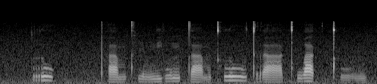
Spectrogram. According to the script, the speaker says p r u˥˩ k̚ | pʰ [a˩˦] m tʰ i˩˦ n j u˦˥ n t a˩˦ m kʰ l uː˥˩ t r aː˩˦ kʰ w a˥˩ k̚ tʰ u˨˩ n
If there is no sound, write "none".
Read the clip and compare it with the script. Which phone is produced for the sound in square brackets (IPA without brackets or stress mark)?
a˩˦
